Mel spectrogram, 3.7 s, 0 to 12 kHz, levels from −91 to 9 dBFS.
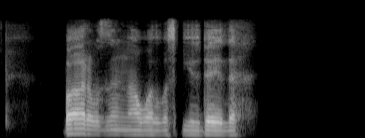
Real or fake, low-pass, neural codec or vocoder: fake; 7.2 kHz; codec, 16 kHz, 1.1 kbps, Voila-Tokenizer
